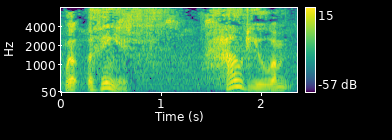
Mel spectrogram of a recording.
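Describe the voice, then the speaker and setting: An actor playing a buttoned-up English gentleman in a radio drama, proper, slightly pompous and hesitant. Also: lowish voice, very animated, measured pace. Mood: awkward, tender. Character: fussy, buttoned-up English gentleman neighbour, awkwardly fond. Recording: slightly dull, clearly noisy background.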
